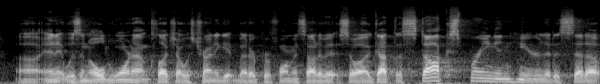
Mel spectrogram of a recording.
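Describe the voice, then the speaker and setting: A man talks at a fairly low pitch against noticeable background noise. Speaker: go-kart and mini bike YouTuber. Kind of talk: DIY tutorial. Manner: casual, conversational.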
